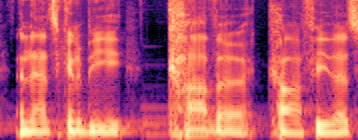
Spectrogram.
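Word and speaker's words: Kawa: And that's going to be Cava Coffee. That's spelled K A W A Cava Coffee.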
